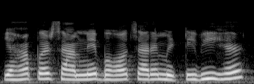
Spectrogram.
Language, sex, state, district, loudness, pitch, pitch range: Hindi, female, Jharkhand, Ranchi, -12 LUFS, 235 Hz, 225-250 Hz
